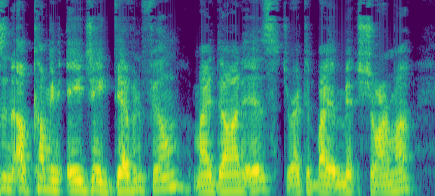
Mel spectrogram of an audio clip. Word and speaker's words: Maidaan: And I'm looking at reacting to the trailer for the film, the teaser, excuse me, Maidaan, I believe is how you say it.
